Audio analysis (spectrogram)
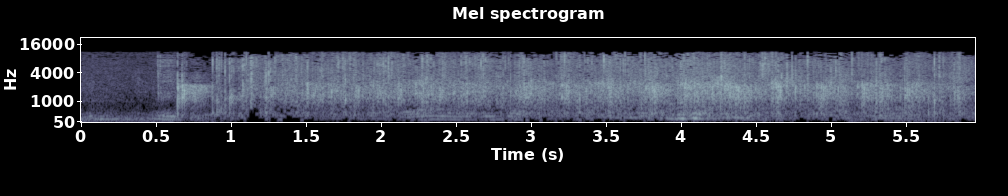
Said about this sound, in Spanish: Compartiremos el aplauso para todas sin discriminaciones,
